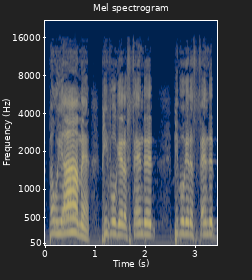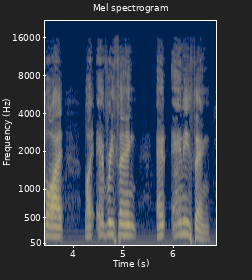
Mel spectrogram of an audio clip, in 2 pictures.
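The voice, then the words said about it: Australian accent. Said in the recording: “I'm an Australian.”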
